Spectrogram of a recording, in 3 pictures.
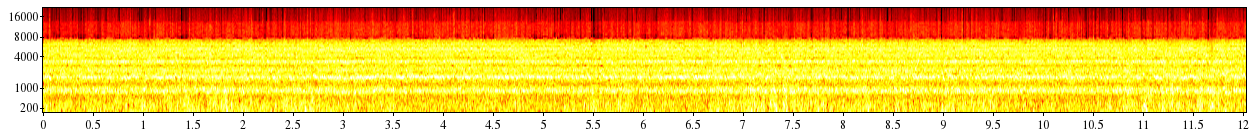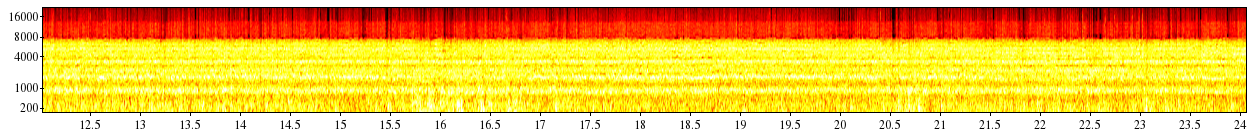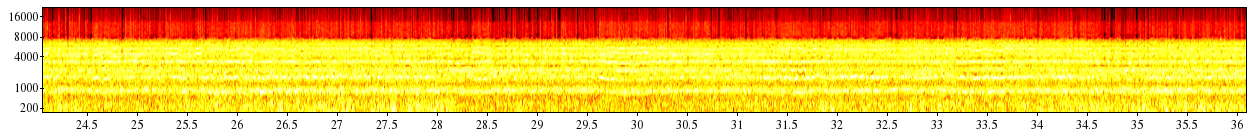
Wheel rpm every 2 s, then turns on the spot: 230, 230, 230, 240, 240, 240, 230, 230, 220, 220, 230, 220, 230, 230, 230, 230, 230, 220.
none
